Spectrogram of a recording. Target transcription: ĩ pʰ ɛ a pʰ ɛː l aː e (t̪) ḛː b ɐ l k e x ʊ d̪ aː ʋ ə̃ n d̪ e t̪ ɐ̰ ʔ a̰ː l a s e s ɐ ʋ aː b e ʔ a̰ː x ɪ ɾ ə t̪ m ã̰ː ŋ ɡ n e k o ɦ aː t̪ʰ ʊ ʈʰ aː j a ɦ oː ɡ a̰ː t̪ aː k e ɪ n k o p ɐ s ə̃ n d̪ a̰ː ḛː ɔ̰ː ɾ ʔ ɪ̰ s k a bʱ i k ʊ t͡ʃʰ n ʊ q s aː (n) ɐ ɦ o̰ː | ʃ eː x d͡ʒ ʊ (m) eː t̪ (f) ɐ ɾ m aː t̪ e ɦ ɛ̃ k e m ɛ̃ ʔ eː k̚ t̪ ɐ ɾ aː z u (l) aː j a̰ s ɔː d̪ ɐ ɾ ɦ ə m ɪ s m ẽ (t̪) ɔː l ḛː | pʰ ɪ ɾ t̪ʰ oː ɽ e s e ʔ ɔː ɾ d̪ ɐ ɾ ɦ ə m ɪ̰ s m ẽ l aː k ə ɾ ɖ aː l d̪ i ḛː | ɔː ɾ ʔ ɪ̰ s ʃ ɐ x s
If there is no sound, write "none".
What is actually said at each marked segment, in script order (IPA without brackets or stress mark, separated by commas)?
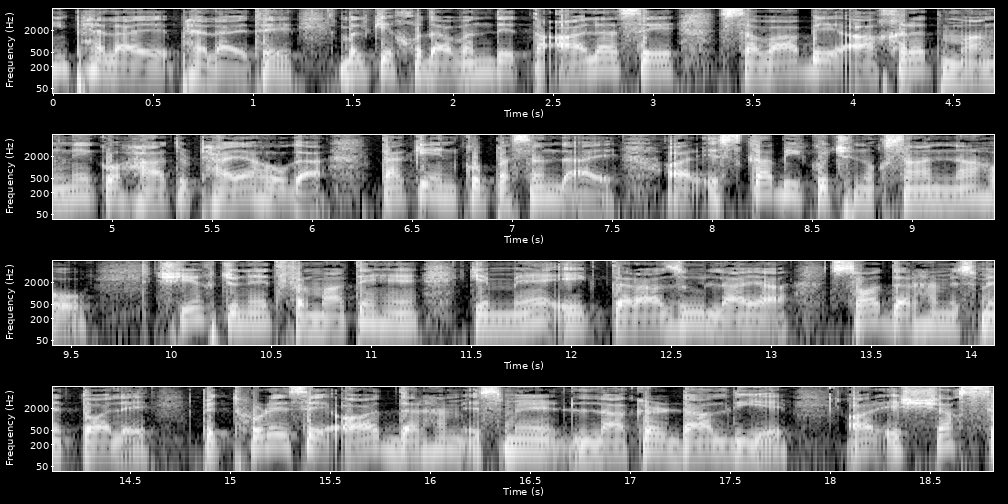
t̪ʰ, nː, n, f, l, t̪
